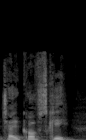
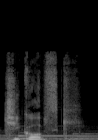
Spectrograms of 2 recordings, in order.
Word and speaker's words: Tchaikovsky: pero en Rusia les da mucha risa que uno diga Tchaikovsky, porque no se pronuncia así. – ¿Cómo se, pronuncia? Tchaikovsky. – Tchaikovsky.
